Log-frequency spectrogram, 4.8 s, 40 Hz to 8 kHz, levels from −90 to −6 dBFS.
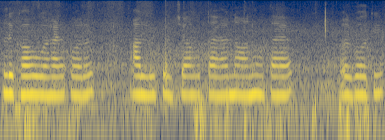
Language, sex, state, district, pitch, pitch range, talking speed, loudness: Hindi, female, Punjab, Pathankot, 225 Hz, 220-230 Hz, 175 wpm, -17 LUFS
